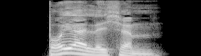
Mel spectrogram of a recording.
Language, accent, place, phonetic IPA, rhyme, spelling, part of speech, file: German, Germany, Berlin, [ˈbɔɪ̯ɐlɪçm̩], -ɔɪ̯ɐlɪçm̩, bäuerlichem, adjective, De-bäuerlichem.ogg
- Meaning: strong dative masculine/neuter singular of bäuerlich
